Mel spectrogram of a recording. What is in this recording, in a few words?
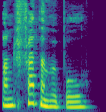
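"unfathomable", English, uk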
